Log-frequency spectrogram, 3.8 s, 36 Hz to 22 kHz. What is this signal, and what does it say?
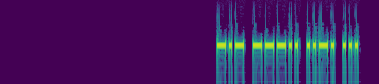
Morse code, heard as a keyed tone, about 40 wpm, 700 Hz. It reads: K8FS
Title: USA Call Signs - 4 Characters - Repeated 3x - 40wpm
